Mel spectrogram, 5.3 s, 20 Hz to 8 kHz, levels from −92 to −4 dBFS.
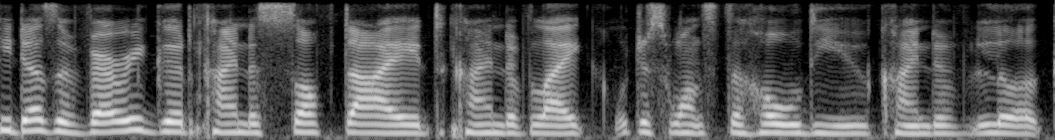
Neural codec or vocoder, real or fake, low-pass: none; real; 7.2 kHz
